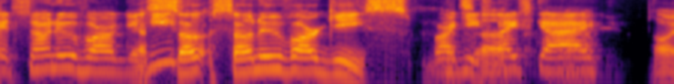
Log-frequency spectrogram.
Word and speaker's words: Sonu Varghese: Yes, Sonu Varghese.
